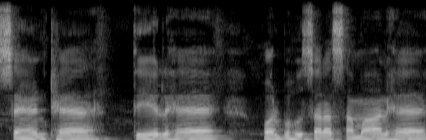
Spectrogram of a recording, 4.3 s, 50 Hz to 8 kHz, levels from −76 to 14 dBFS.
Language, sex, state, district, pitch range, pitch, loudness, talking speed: Hindi, male, Jharkhand, Deoghar, 135-150 Hz, 140 Hz, -14 LUFS, 125 wpm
